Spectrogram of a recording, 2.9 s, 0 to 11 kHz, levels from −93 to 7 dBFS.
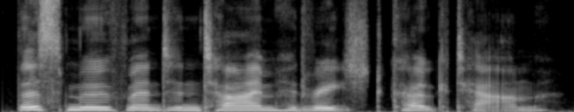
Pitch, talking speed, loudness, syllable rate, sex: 225 Hz, 145 wpm, -19 LUFS, 4.6 syllables/s, female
